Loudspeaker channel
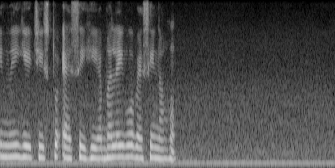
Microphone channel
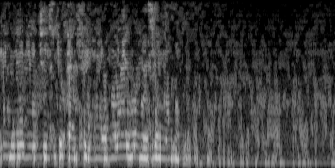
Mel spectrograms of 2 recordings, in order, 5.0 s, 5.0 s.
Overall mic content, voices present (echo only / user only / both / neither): echo only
